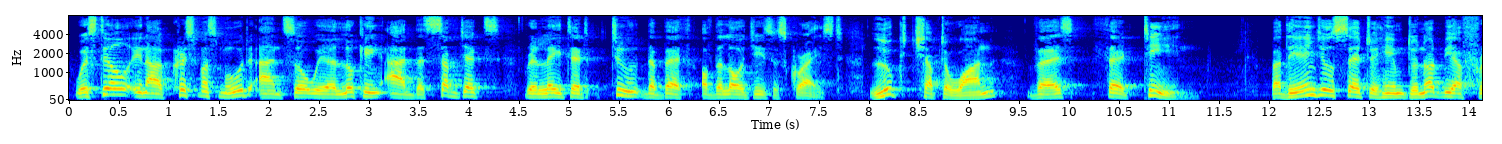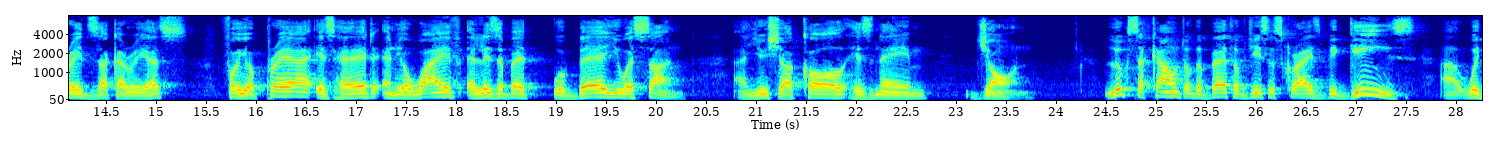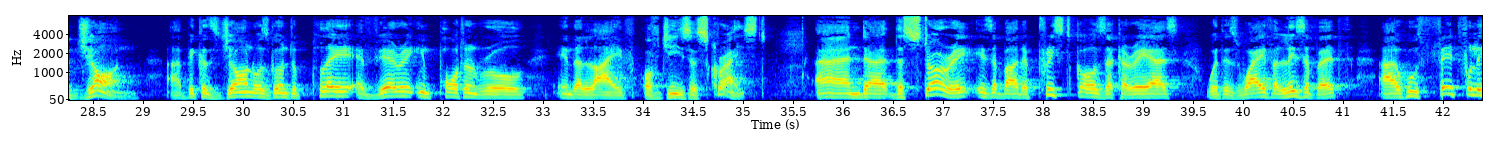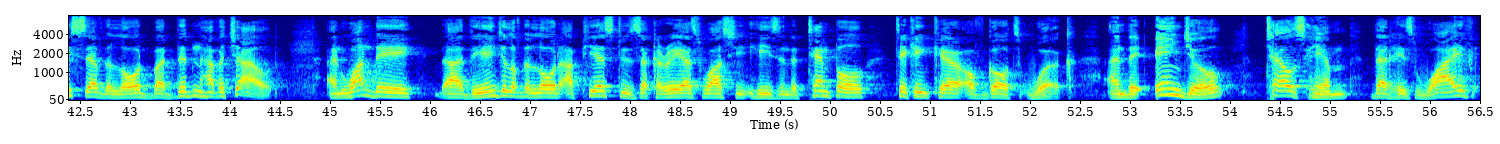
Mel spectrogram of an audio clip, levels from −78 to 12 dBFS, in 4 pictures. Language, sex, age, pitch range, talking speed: English, male, 50-69, 115-145 Hz, 155 wpm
